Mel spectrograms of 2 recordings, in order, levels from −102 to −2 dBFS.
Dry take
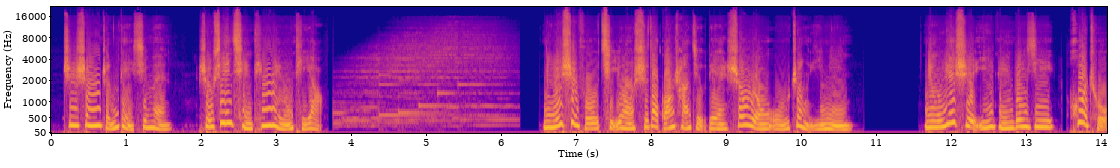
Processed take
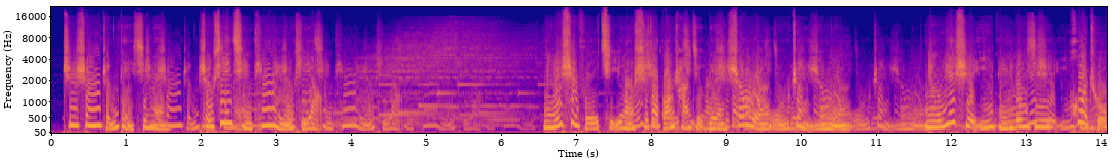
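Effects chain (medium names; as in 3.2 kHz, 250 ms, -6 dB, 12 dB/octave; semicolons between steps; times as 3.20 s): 7.14–7.66 s: high-order bell 1.2 kHz -12.5 dB; in parallel at -1 dB: compression, threshold -28 dBFS, peak gain reduction 10 dB; on the sum: filtered feedback delay 1077 ms, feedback 32%, low-pass 5 kHz, level -8 dB; trim -8.5 dB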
